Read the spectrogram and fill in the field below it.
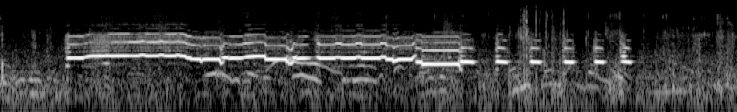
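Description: A man plays a shrill tune on a whistle flute, close by.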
